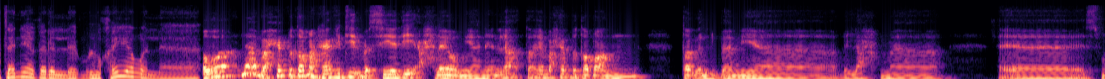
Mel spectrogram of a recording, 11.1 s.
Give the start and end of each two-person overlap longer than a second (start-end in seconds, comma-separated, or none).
none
